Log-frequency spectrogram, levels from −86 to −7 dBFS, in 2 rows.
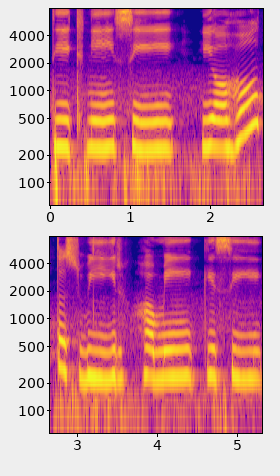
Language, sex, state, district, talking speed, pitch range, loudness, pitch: Hindi, male, Punjab, Fazilka, 80 wpm, 230-245 Hz, -14 LUFS, 235 Hz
